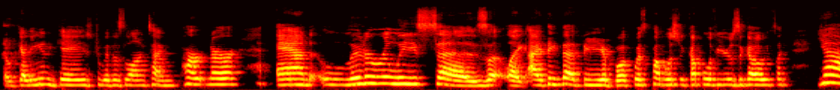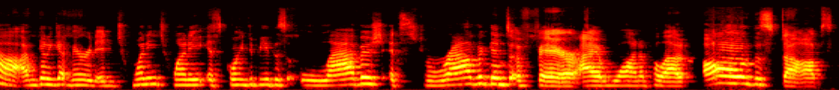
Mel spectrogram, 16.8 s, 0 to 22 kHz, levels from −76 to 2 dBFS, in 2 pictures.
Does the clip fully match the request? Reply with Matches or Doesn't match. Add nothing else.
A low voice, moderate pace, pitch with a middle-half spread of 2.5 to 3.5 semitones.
Doesn't match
